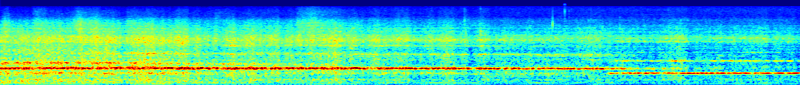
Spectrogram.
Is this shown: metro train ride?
yes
